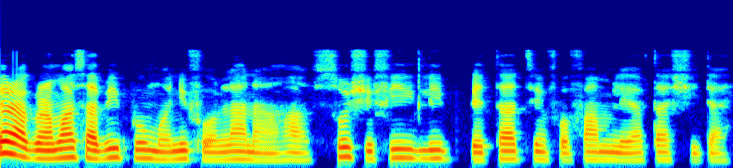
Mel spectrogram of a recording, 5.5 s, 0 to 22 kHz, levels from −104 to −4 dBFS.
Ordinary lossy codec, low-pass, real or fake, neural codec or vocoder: none; 7.2 kHz; real; none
